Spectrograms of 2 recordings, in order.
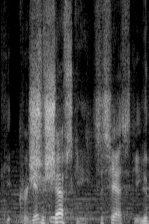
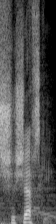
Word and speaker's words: Krzyzewski: There's no K my in it when you gosh. actually say his name. Oh my gosh, I was way off. I just know him as Coach K. You gotta write it out on the website because the way it's spelled is insane. But it's Krzyzewski, even though it starts with a K.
